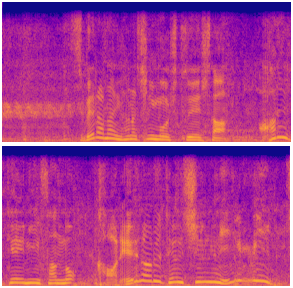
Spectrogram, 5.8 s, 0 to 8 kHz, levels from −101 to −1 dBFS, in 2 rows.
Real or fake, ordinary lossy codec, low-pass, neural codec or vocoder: fake; none; 7.2 kHz; codec, 16 kHz, 8 kbps, FunCodec, trained on LibriTTS, 25 frames a second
